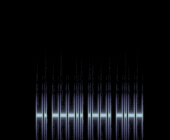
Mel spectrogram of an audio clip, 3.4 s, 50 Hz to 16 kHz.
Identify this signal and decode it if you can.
Morse code, heard as a keyed tone, about 30 wpm, 700 Hz. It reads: N8PY
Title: USA Call Signs - 4 Characters - 8x Character Spacing - 30wpm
